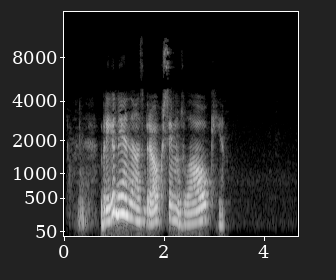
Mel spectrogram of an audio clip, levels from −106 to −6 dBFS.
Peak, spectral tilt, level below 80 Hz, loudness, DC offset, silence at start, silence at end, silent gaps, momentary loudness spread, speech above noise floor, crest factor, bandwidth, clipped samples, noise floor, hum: -10 dBFS; -8 dB/octave; -76 dBFS; -25 LUFS; under 0.1%; 0.35 s; 1.5 s; none; 21 LU; 58 dB; 18 dB; 9.4 kHz; under 0.1%; -82 dBFS; none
